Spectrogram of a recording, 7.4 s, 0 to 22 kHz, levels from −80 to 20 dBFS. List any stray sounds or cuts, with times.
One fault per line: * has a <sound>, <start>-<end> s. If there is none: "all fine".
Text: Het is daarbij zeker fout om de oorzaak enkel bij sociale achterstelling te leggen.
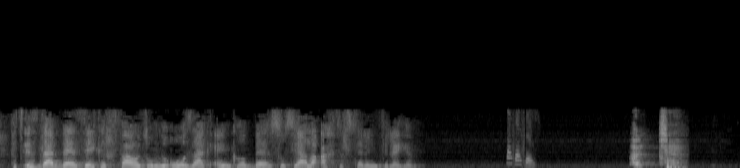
* has a chirp, 5.1-5.4 s
* has a sneeze, 6.3-6.9 s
